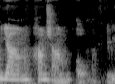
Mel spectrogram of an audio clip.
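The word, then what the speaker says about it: यं: Yam, as in yummy.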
